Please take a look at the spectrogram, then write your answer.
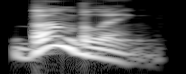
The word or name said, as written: bumbling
